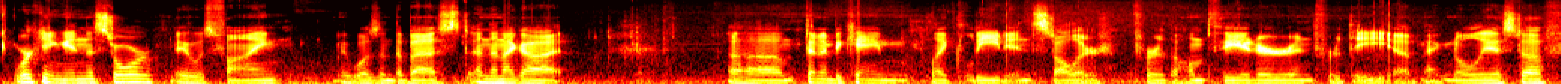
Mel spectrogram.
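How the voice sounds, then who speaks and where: A man with an American accent, fairly even intonation, and noticeable background noise. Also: medium pitch for a man, moderate pace. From US. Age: 40s. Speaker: gaming streamer. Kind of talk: casual chat. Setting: live stream. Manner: casual, many fillers.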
